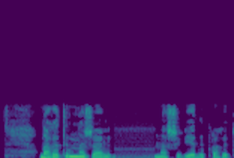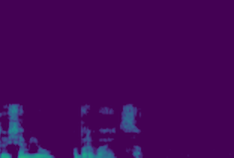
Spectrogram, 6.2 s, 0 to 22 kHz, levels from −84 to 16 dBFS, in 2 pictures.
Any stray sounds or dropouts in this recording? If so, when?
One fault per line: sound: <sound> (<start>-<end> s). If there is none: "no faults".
no faults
